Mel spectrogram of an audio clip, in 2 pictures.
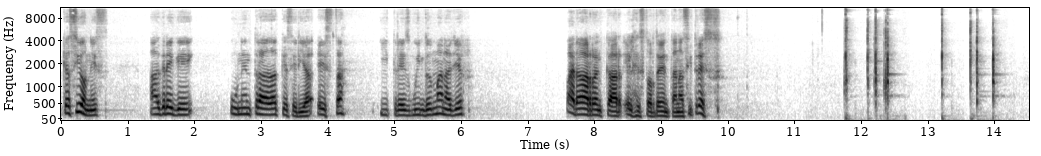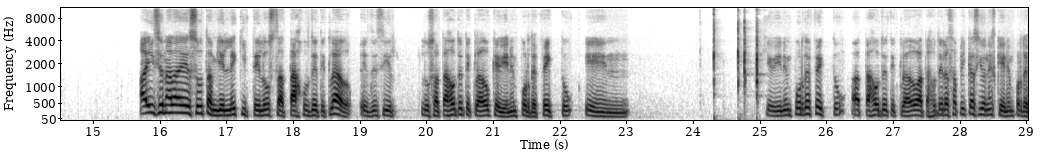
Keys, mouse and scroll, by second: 3.0 click, 5.3 click, 10.1 click, 12.1 shift+super+q, 13.6 super+e, 17.2 click, 18.9 click, 22.1 click, 24.7 super+w, 26.9 click.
